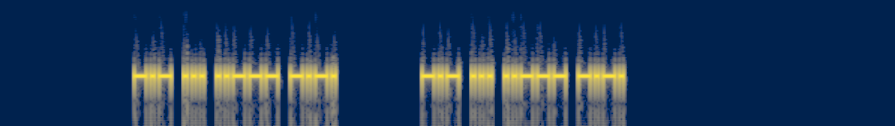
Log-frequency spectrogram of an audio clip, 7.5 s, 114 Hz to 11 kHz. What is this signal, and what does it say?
Morse code, heard as a keyed tone, about 36 wpm, 700 Hz. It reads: KS2C KS2C
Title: USA Call Signs - 4 Characters - Repeated 2x - 35wpm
